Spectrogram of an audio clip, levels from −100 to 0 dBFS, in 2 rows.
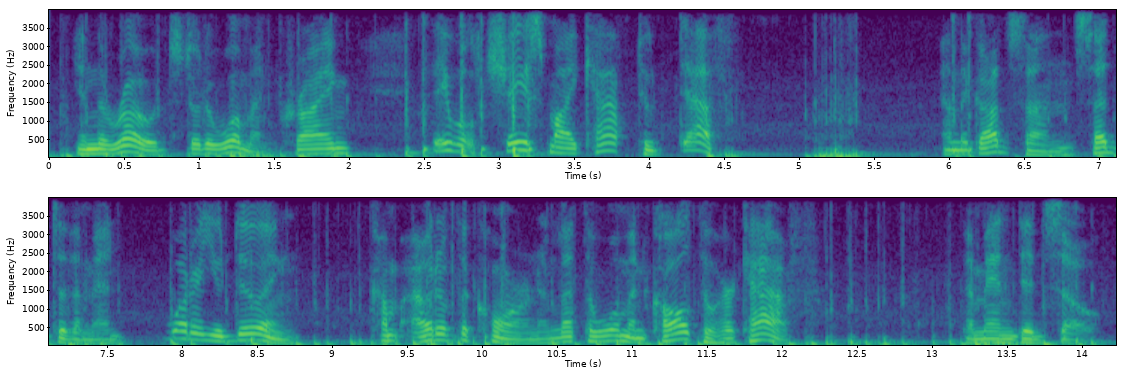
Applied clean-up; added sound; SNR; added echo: none; Computer keyboard; 7 dB; none.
